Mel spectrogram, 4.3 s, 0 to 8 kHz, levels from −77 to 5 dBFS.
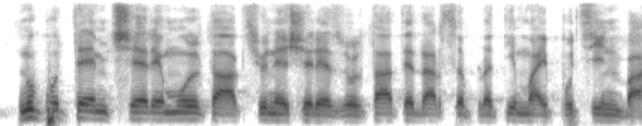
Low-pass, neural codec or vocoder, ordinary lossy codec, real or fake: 7.2 kHz; autoencoder, 48 kHz, 128 numbers a frame, DAC-VAE, trained on Japanese speech; none; fake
